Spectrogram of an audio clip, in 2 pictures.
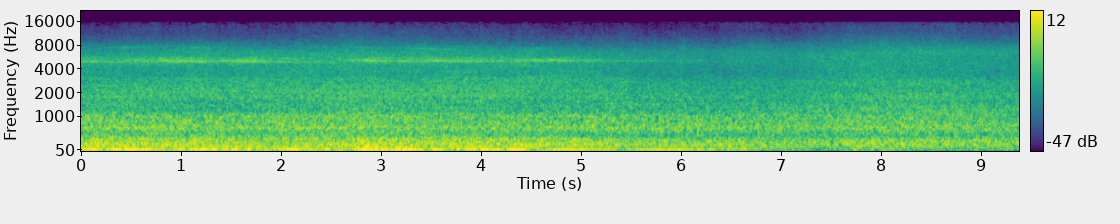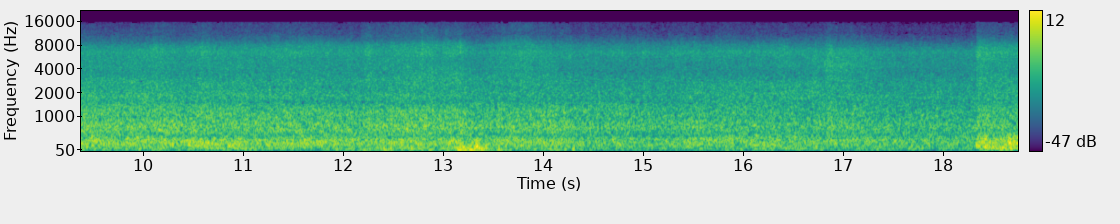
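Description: Sea waves washing in steadily along a seawall, with wind on the microphone. A low rumble underneath fades out about six seconds in.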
